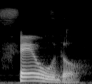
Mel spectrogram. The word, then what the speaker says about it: feudo: So when E and U comes together, same way, it will be pronounced as feudo.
